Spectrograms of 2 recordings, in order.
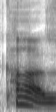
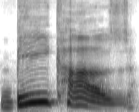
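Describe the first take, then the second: First: A shortened form is said with one syllable. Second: The full word is said with two syllables. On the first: "one syllable" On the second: "two syllables"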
